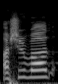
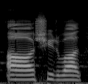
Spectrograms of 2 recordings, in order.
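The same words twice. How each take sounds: First: आशीर्वाद said "ashirvaad", short first "a"; wrong short vowels. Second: आशीर्वाद said "aasheervaad", long first "aa"; correct long vowels. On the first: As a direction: start आशीर्वाद on a quick schwa. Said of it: "पहले हमारी अशुद्ध शब्द है". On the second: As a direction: stretch the opening vowel of आशीर्वाद. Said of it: "और फिर शुद्ध है". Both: Shown as a demonstration.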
